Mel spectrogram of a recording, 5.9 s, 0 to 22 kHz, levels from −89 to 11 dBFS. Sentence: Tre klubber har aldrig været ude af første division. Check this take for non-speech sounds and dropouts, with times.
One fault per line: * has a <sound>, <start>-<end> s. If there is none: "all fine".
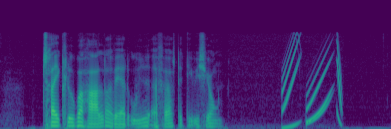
* has a chirp, 4.2-5.1 s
